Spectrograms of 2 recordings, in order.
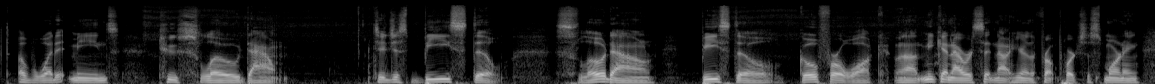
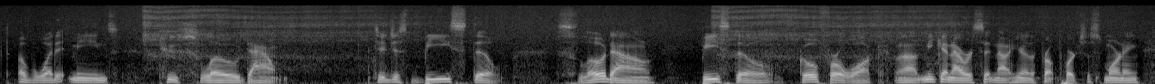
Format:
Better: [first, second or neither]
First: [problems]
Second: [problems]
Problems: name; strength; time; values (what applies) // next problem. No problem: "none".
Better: first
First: hiss; faint; throughout; 30 dB below the speech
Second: hiss; loud; throughout; 10 dB below the speech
